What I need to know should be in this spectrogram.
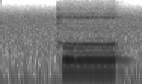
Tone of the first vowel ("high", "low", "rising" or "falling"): high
